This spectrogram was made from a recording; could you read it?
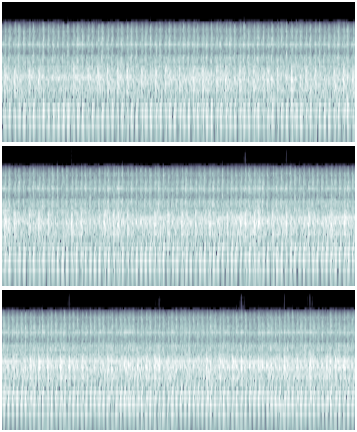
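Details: Briggs & Stratton mower engine, first run after new piston rings and gaskets, governor readjusted after overspeeding: holds a steady, even speed with no hunting or surging; normal running.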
